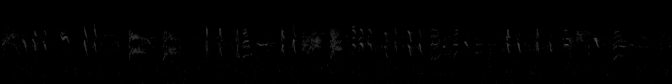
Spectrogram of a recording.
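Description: A common linnet sings a fast, twittering run of short high chirps and buzzy notes, steady for several seconds over a soft hiss of background noise.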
